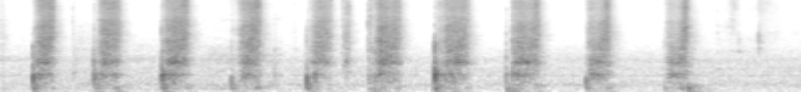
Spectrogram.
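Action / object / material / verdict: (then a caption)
scrape / suede shoe upper scrubbed with a plastic bristle brush / suede / none. A plastic suede brush with white bristles is scrubbed back and forth across the suede upper of an empty black and white Vans slip-on shoe held in the hand. About twelve quick, bright, scratchy brushing strokes follow in a steady rhythm, each a short hissing rasp.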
